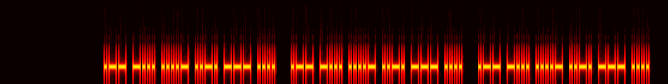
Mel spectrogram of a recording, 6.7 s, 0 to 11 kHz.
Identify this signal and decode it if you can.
Morse code, heard as a keyed tone, about 49 wpm, 700 Hz. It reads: WB4FOH WB4FOH WB4FOH
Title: USA Call Signs Repeated 3x 50wpm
